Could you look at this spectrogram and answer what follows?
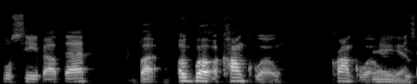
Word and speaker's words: Okonkwo: But Okonkwo is how you say that.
